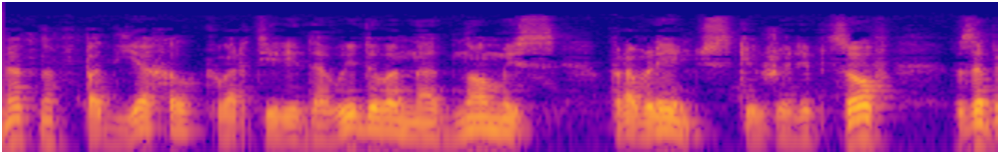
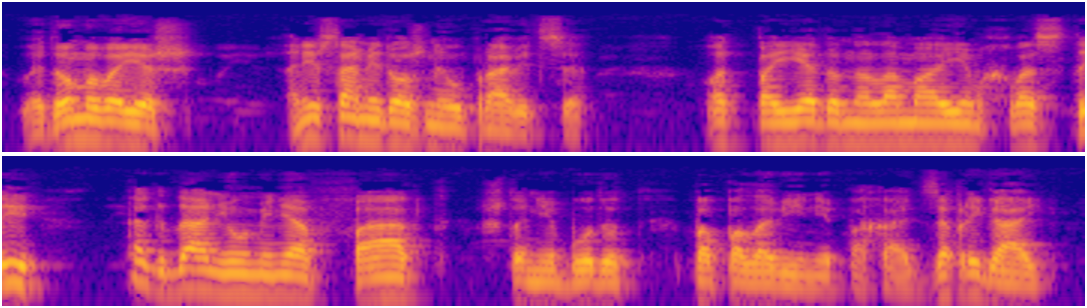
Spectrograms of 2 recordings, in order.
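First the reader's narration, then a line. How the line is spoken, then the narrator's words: Tentative suggestion. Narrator (Russian): Давыдов чертыхнулся, крикнул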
